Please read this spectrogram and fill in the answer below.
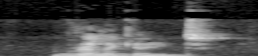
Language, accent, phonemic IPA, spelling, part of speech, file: English, Southern England, /ˈɹɛlɪˌɡeɪt/, relegate, verb, LL-Q1860 (eng)-relegate.wav
- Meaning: Exile, banish, remove, or send away.: 1. Exile or banish to a particular place 2. Remove (oneself) to a distance from something or somewhere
